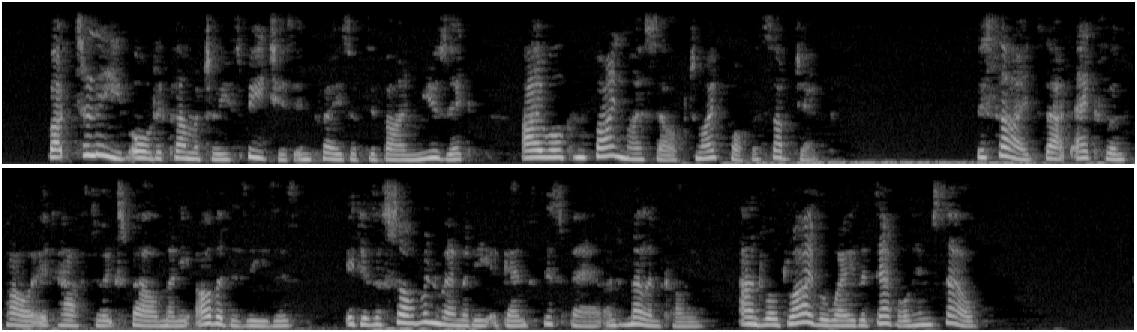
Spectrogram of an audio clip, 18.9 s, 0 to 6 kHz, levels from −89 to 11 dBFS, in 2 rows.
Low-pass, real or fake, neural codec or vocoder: 5.4 kHz; real; none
